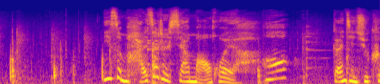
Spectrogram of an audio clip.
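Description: A young woman speaks in an upset, startled voice close by.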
